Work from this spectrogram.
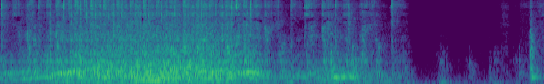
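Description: A sewing machine stitches for about two seconds with a close, busy whir, then slows and stops for a pivot, leaving a few soft clicks and handling noises.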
